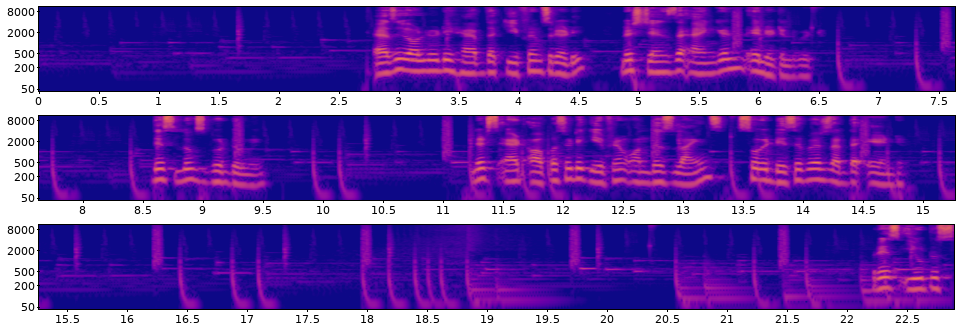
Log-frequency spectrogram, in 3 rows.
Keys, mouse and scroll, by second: 7.1 space, 9.3-9.8 click, 10.2 shift+click, 11.2 t, 12.3-14.2 drag, 18.5 space, 20.8 click, 22.6 u.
